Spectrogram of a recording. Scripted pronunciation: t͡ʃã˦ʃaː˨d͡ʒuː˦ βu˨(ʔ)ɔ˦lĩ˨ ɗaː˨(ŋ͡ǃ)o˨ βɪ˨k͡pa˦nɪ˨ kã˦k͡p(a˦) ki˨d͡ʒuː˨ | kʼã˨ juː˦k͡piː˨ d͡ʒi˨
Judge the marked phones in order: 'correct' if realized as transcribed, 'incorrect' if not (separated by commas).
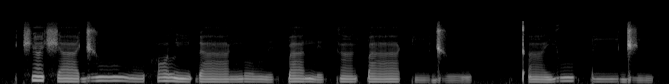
incorrect, incorrect, incorrect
